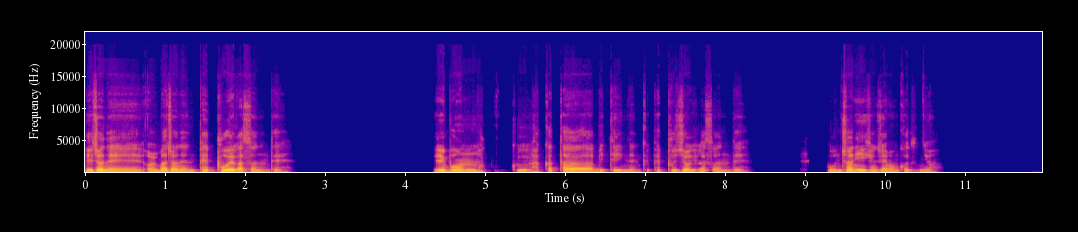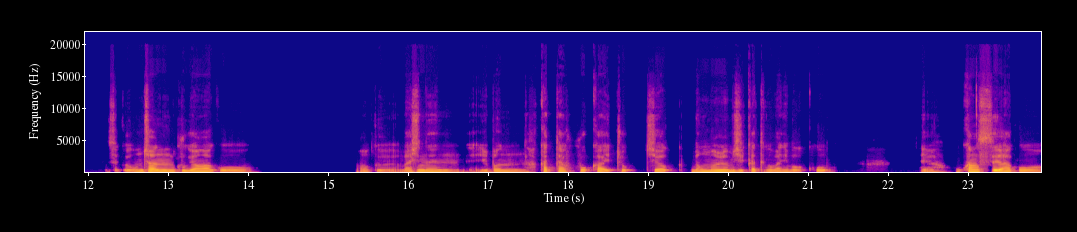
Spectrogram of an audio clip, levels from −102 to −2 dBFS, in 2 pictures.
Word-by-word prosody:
예전에 110 -5 +5
얼마 110 +5 +4
전에는 115 -7 +2
벳푸에 120 +6 +7
갔었는데 95 -4 -2 1.8
일본 145 -5 +4
하 145 - -5 0.3
그 100 -1 -2
하카타 120 -4 +2
밑에 100 +2 -4
있는 95 -3 -5
그 - - -16
벳푸 110 +5 -6
지역에 115 -6 +2
갔었는데 95 0 -8 1.0
온천이 125 +6 +3
굉장히 110 -2 -2
많거든요. 95 0 -8 1.5
그래서 - - -17
그 - - -6
온천 125 -1 +1
구경하고 100 -5 -2 1.3
어 95 -1 -10
그 90 -1 -10
맛있는 100 -4 -3 0.2
일본 110 -4 -6
하카타 130 +3 -4
후쿠오카 115 -2 -4
이쪽 95 - -8
지역 105 -2 -4 0.2
명물 115 +2 0
음식 110 +2 -2
같은 105 -1 -6
거 100 - -5
많이 90 0 -5
먹었고 95 +1 -7 1.1
네. 95 +1 -8 0.3
호캉스하고 115 -8 +1
105 Hz, 230 characters per minute, -24 LUFS, 95-120 Hz, 1.8 s, 벳푸에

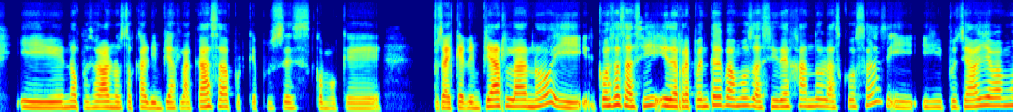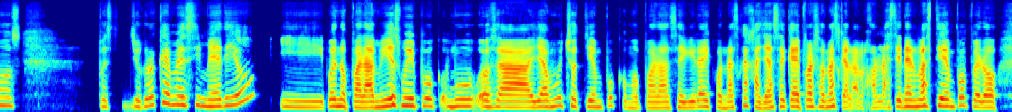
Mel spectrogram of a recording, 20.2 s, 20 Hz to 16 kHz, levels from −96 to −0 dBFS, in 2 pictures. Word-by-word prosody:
y 185 -2 0
no, 200 0 -2
pues 185 0 -9
ahora 190 0 +4
nos 180 -1 -4
toca 195 +1 -4
limpiar 175 +1 -3
la - - -3
casa 210 0 +1
porque, 175 - -15
pues 165 +1 -14
es 175 0 -8
como 165 -3 -9
que, 165 0 -8 0.5
pues 175 +1 -8
hay 180 -2 +5
que 185 +1 +1
limpiarla", 215 +5 +3
¿no?, 235 +9 0
y 185 -6 -3
cosas 245 +4 +2
así. 235 +4 0
Y 230 - +5
de 215 - +5
repente, 220 +5 0
vamos 245 -1 0
así 195 +2 -2
dejando 225 +1 -2
las 195 -3 -4
cosas 260 - -6
y 190 -2 -8
y 195 0 -8
pues 200 -2 -8
ya 210 +2 +1
llevamos, 255 -1 -2 0.8
pues 210 -2 -9
yo 210 -2 -6
creo 255 +4 -1
que 330 -3 +1
mes 275 -2 -1
y - - -2
medio 235 - +1 0.4
y 195 -2 -3
bueno, 225 -1 +3
para 190 -1 +6
mí 215 +4 +4
es 260 - +4
muy 250 -1 +5
poco 235 -2 -3
mu 225 +2 0
o 205 - +2
sea, 195 -2 +6
ya 205 +1 +3
mucho 230 +1 -2
tiempo 205 +3 -3
como 180 -6 -9
para 180 0 -1
seguir 190 +2 -2
ahí 210 -1 +1
con 190 -2 -5
las 185 - -2
cajas. 215 -7 -2
Ya 180 - +3
sé 220 0 -2
que 215 - +5
hay 210 - +6
personas 215 0 +2
que - - +2
a - - -1
lo - - -1
mejor 185 - -6
las 195 0 -4
tienen 215 0 +4
más 225 -1 +3
tiempo, 235 +1 +2
pero 195 -3 +1
205 Hz, 225 wpm, -21 LUFS, 190-230 Hz, 0.8 s, para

